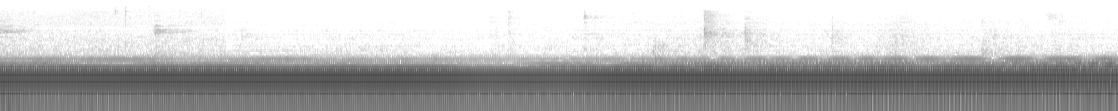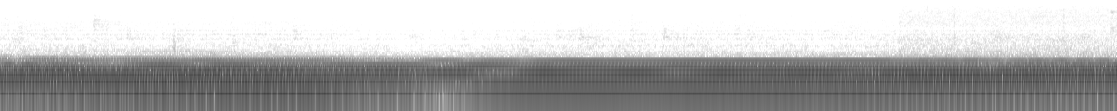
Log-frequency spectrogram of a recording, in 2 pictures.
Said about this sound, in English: It's made of glass tubes of different lengths, like organ pipes, which are fed with a hydrogen or propane flame at the bottom. The airflow is regulated to divide the flames up, each vibrating in its tube to create a different sound.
